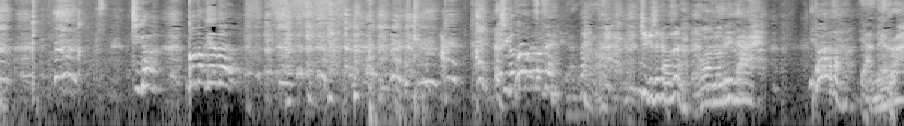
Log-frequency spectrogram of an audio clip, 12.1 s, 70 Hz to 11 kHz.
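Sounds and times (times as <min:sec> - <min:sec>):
people chuckling: 0:03.2 - 0:06.6
people speaking: 0:10.8 - 0:12.0.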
